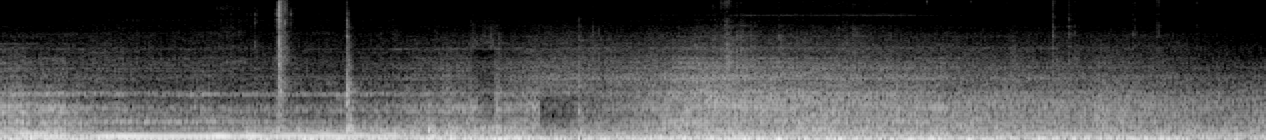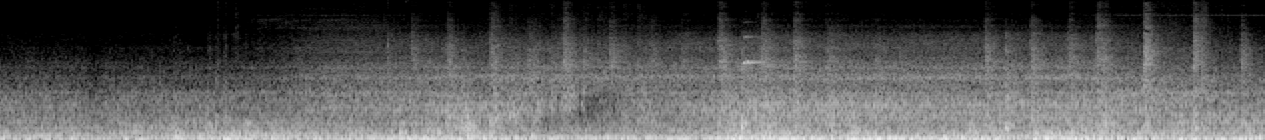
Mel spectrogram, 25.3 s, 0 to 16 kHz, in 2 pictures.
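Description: Running noise of a JR Hokkaido 261 series diesel express train heard inside the carriage: a steady low rumble. In the first few seconds a loud low hum sits over the rumble, with two clicks.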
